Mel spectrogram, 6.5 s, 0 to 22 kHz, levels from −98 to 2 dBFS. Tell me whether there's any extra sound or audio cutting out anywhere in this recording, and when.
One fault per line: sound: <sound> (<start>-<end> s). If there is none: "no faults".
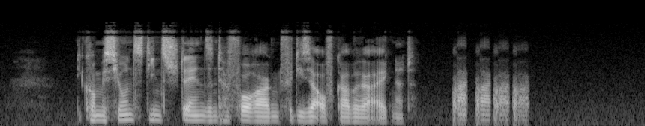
sound: laugh (4.5-5.3 s)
